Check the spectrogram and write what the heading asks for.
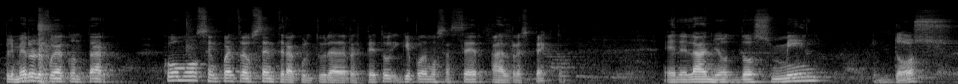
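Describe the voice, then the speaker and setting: A man giving a spoken interpretation of a university lecture, halting, with frequent fillers and self-corrections. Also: medium pitch, darkish tone. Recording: roomy hall sound.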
